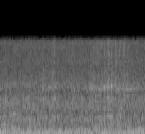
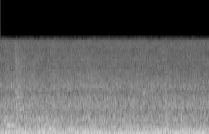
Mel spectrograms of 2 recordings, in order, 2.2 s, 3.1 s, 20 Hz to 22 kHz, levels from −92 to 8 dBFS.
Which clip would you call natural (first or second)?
first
